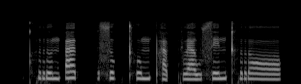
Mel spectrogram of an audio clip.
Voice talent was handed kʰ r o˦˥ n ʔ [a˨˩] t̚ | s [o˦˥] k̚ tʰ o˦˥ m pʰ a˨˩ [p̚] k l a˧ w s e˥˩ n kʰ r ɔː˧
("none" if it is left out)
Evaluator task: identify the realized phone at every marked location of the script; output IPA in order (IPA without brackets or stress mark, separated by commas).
a˥˩, o˦˥, p̚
